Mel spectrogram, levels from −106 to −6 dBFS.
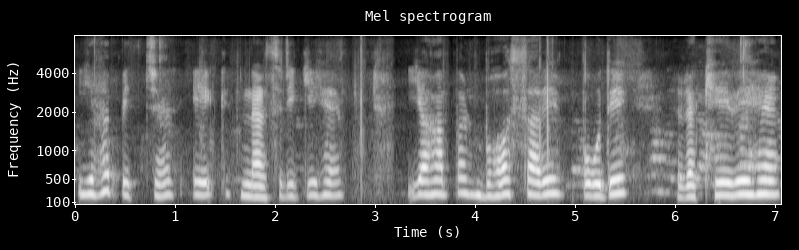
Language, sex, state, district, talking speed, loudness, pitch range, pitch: Hindi, female, Rajasthan, Jaipur, 120 wpm, -19 LUFS, 215-240 Hz, 225 Hz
